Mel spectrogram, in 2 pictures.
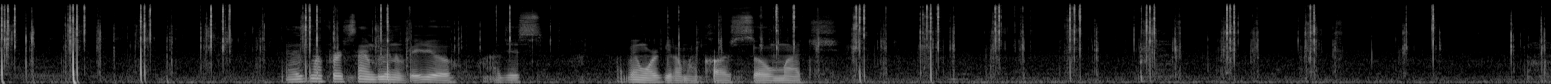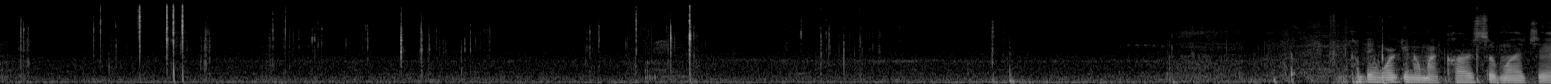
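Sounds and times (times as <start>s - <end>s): sharp mechanical clicks: 0.0s - 20.4s.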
